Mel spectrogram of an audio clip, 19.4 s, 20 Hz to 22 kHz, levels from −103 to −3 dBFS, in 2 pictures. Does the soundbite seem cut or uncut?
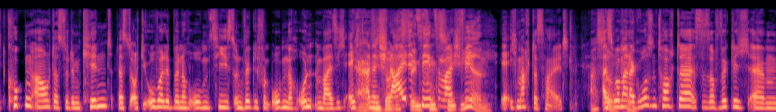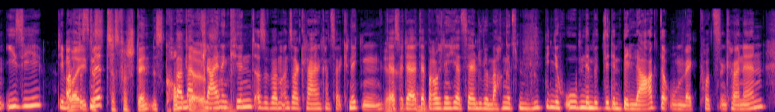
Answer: cut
